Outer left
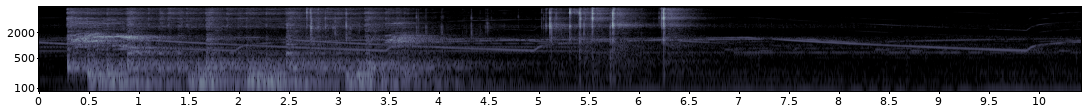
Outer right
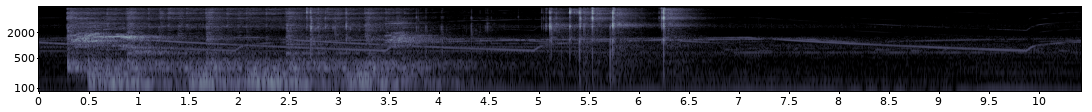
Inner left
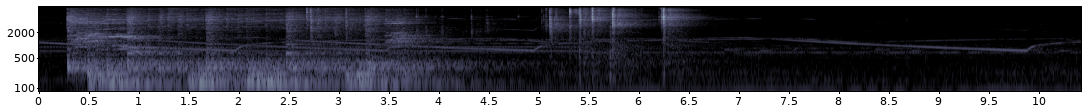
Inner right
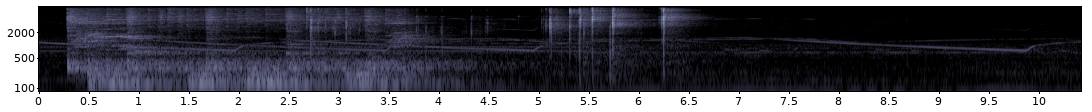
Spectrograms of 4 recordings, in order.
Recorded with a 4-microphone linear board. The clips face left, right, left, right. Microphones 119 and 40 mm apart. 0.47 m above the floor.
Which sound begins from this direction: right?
A crack, at 2.7 s.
